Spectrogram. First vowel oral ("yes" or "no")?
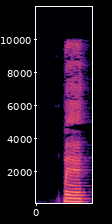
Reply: no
